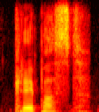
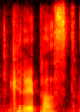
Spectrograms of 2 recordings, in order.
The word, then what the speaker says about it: Крепость: Krepast. Cool. Okay. Крепость. Krepast. Yeah. you pronounce it.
